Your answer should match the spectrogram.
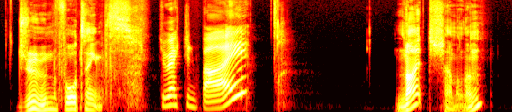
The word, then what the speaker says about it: Shyamalan: 14th directed by Night shamalan M night shamalan not M Night Shaman isan KN Shon Shon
